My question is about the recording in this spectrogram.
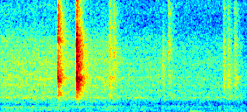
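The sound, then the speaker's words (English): An electric fan, kept on in the background during a show, runs steadily, a constant low whir with a faint hum and soft airy hiss. A few brief clicks and taps stand out over it. No one speaks. “trying to sabotage the show by keeping the fan on in the background.”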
